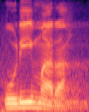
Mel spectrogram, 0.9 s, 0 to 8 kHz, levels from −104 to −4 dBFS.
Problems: constant background noise, background conversations at intervals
